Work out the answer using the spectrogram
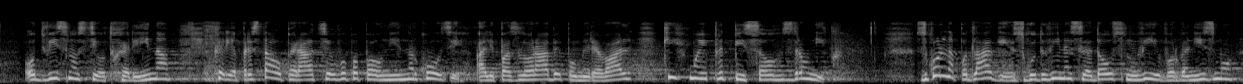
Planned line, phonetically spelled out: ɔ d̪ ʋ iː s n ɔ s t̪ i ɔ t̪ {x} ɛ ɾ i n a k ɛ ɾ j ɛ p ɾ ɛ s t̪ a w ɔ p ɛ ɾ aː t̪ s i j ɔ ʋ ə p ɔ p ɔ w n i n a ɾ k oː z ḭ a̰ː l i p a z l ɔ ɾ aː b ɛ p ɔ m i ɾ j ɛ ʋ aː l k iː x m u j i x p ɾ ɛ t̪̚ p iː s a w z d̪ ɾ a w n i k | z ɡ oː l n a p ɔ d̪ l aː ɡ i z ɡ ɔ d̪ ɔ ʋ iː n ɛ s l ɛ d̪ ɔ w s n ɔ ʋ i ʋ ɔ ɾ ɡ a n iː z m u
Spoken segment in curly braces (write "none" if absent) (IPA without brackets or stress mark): x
